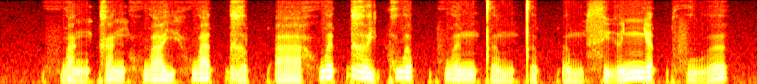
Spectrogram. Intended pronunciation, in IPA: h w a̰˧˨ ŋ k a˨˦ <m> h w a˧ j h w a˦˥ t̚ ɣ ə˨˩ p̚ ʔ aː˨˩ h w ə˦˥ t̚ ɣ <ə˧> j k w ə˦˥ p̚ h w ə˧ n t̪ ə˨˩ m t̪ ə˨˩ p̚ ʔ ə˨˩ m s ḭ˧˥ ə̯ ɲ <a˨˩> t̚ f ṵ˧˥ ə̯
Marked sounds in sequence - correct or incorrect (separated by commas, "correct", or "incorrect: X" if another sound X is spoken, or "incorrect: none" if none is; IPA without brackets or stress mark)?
incorrect: ŋ, correct, incorrect: a˦˥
